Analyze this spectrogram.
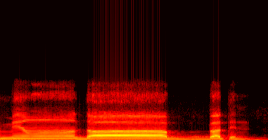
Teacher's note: نون ساکن کے بعد حروف اخفا میں سے دال آ رہا ہے تو اخفا ہوگا، نون کو چھپائیں گے ناک میں، من دابتن۔ با مشدد ہے اور مد ہے، مد کریں گے اس کلمے میں اور با مشدد پڑھیں گے۔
